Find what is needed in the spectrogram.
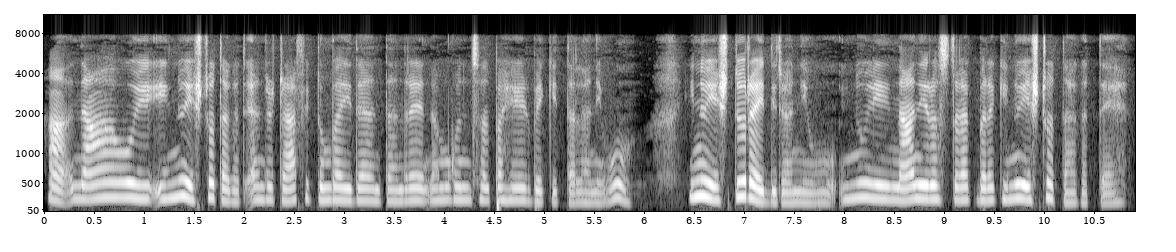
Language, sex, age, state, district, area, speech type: Kannada, female, 30-45, Karnataka, Shimoga, rural, spontaneous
